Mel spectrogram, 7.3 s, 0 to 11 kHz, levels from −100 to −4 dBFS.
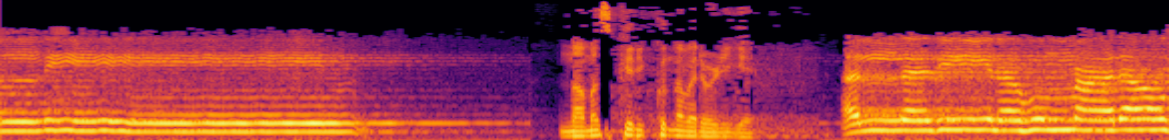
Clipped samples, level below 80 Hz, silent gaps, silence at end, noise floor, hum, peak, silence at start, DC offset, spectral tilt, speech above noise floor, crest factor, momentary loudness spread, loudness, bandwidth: under 0.1%; -44 dBFS; none; 0 s; -40 dBFS; none; 0 dBFS; 0 s; 0.4%; -5.5 dB/octave; 29 dB; 12 dB; 16 LU; -12 LUFS; 11 kHz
